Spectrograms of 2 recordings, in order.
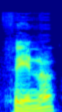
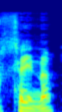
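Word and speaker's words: cena: Then the C before E like a th sound. Thea or sena is dinner sa and to dine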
